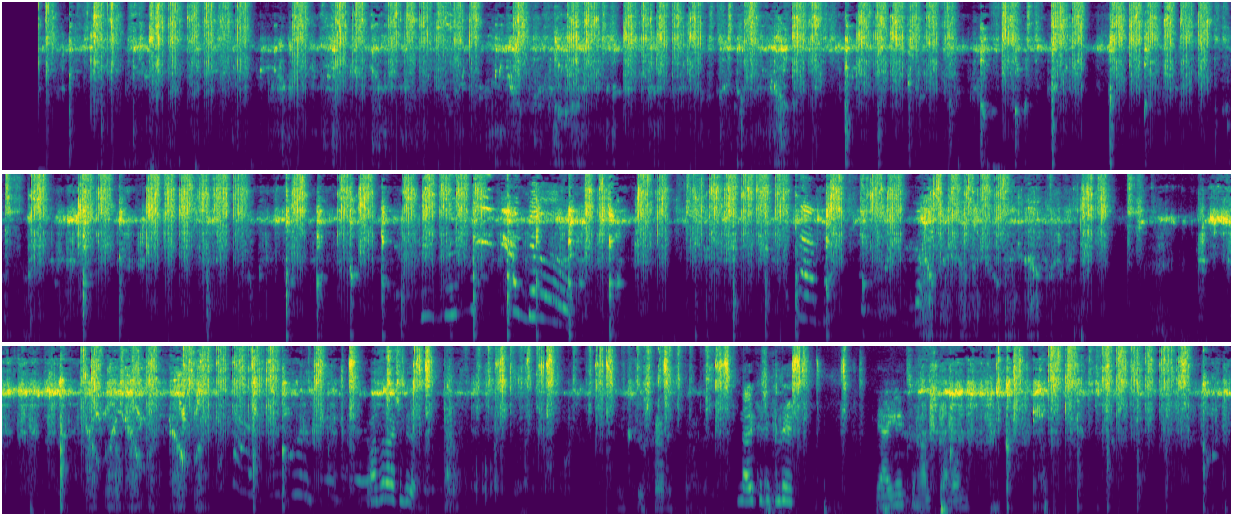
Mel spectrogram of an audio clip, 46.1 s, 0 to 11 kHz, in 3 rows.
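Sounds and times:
toy percussion rattling and clicking: 0:00.5 - 0:46.0.

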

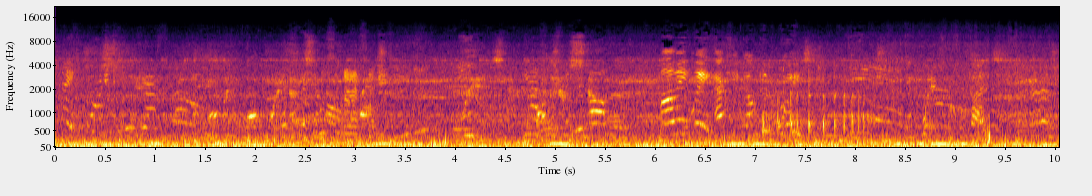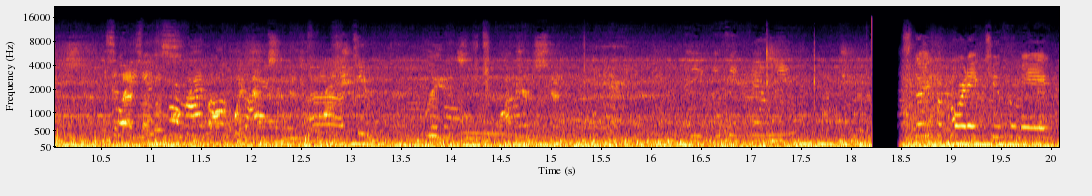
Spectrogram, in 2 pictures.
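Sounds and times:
indistinct voices talking: 0:00.0 - 0:20.0
steady low rumble: 0:00.0 - 0:20.0.

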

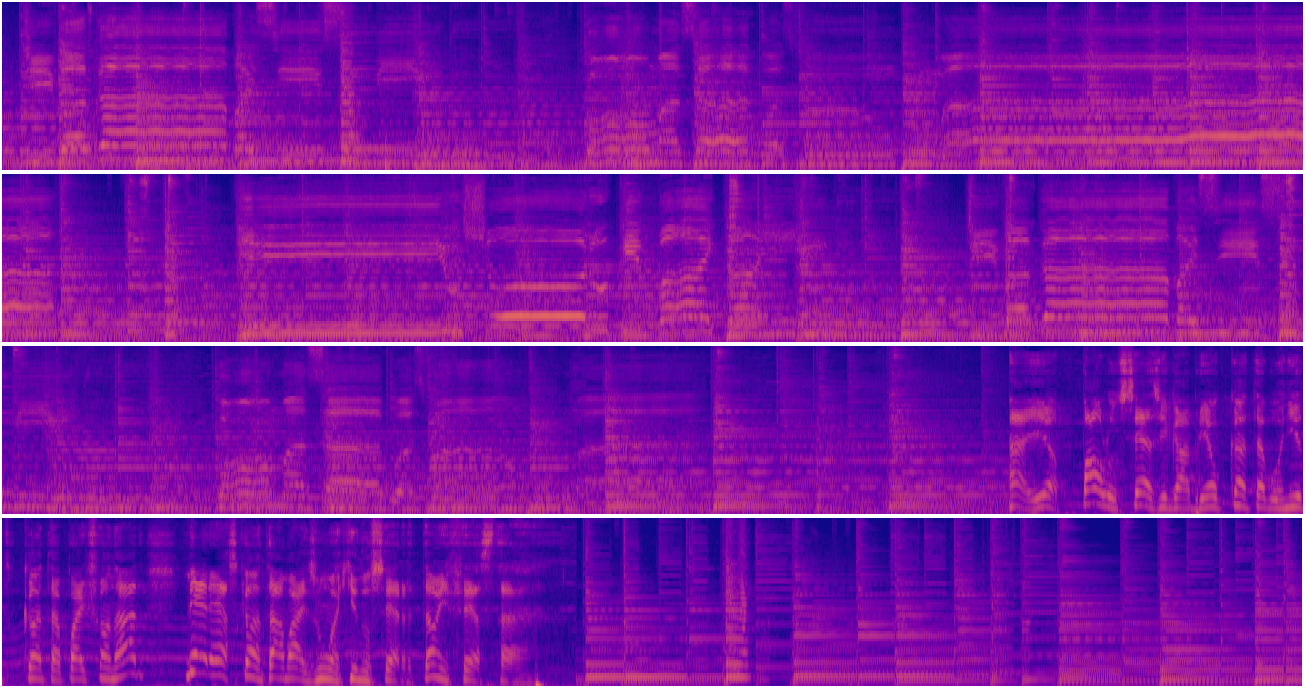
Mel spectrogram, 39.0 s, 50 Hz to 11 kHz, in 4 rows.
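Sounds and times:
two men singing together: 0:00.0 - 0:25.9
acoustic guitars: 0:00.0 - 0:39.0.

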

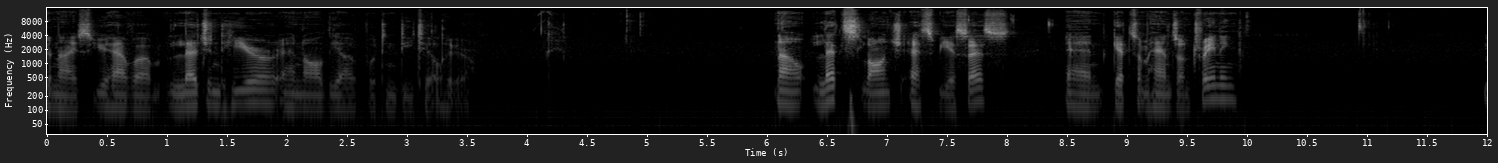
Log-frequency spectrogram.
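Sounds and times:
steady low hum: 0:00.0 - 0:12.0
faint clicks: 0:04.0 - 0:05.1, 0:10.9 - 0:11.3.

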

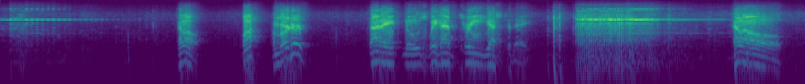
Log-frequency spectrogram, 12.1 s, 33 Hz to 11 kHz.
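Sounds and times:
old telephone bell ringing: 0:00.0 - 0:01.8, 0:08.6 - 0:11.8.

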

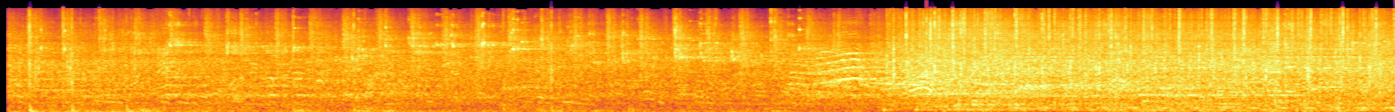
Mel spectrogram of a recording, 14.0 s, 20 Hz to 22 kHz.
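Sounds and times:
spectators talking and shouting: 0:00.1 - 0:13.9.

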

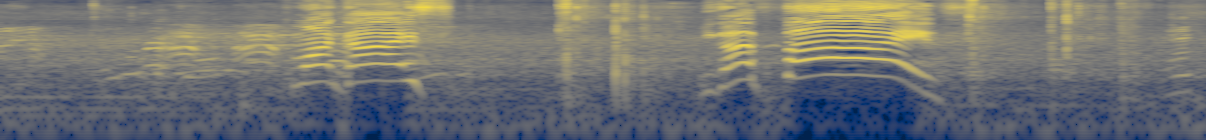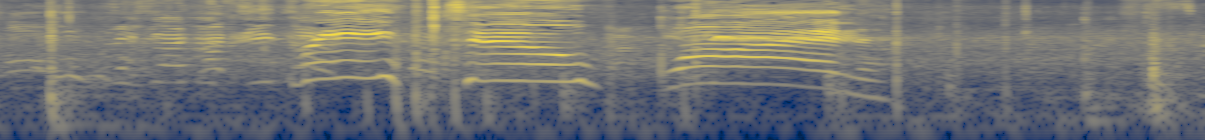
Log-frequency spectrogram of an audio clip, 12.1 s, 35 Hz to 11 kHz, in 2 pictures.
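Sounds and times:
players calling out: 0:00.0 - 0:10.6
hockey sticks and ball clacking: 0:02.7 - 0:12.0.

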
